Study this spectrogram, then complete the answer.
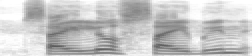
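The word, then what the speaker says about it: psilocybin: ठीक है, P silent होगा, साइलोसाइबिन.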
